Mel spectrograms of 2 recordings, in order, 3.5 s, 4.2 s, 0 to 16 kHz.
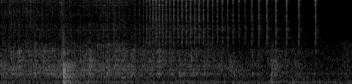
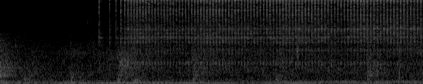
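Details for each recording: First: Intense 951 gravel bike rear wheel before caliper alignment: freehub pawls tick as the wheel slows quickly under grinding and a steady rub from a misaligned caliper on the disc rotor, an excessive amount of rub. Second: Intense 951 gravel bike rear wheel after caliper realignment and retorque to 6–8 Nm: the wheel spins freely with only quiet, even cassette/freehub clicking and no brake rub.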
